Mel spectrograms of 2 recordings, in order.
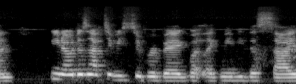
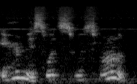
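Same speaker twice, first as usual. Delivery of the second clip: put-on quiet, hushed concern for a scared child; soft worried mother; 3 semitones higher, 9 dB quieter than usual. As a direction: ask gently and quietly, just woken. Mother woken by crying daughter at dawn.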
